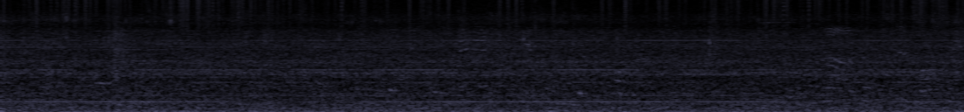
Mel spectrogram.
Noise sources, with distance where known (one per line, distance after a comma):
large-sounding engine
person or small group talking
